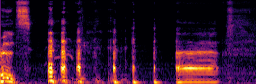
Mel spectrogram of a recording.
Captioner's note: laughing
